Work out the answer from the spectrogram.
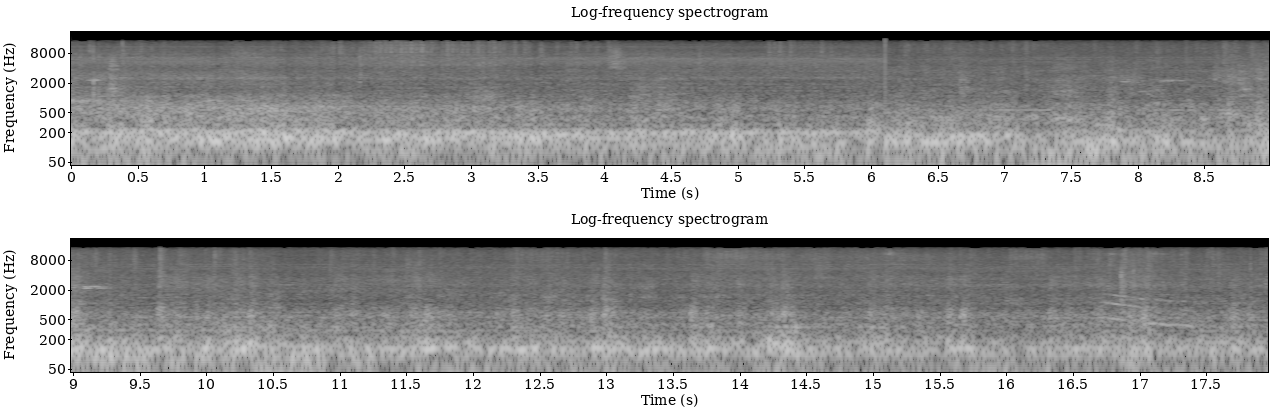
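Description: Steady low rumble of a JR Hokkaido train running, heard from on board.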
